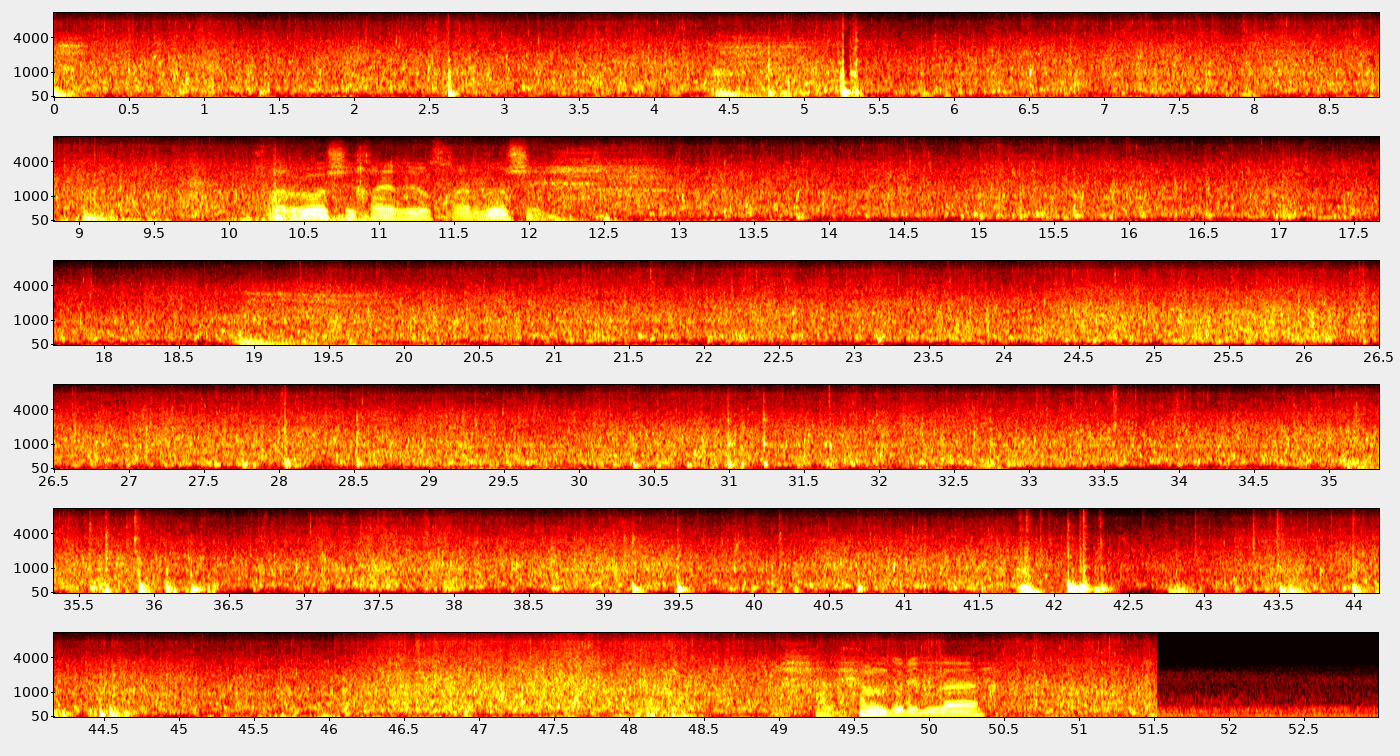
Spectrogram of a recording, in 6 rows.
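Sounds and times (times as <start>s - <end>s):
river water flowing: 0.0s - 51.6s
short low bumps: 35.1s - 36.5s, 39.0s - 44.8s.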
